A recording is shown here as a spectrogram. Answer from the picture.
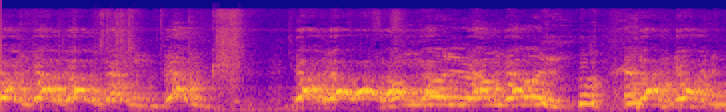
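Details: During a stud session between two first-time Siberian Huskies, a dog whines and yodels in wavy, sliding tones, with a short pause before a longer warbling run.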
